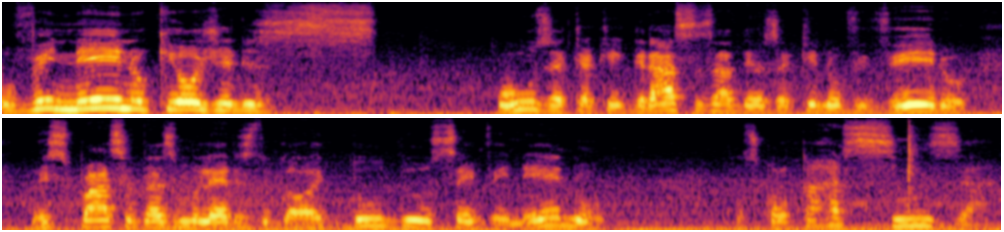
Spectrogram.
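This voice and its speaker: Noticeable background noise sits behind a woman speaking at a moderate pace and medium pitch with ordinary pitch variation. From Bahia, Brazil. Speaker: community gardener. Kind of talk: documentary interview, guiding a tour.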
